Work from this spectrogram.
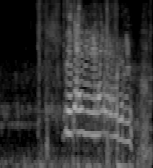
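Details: Frog just caught by an angler, giving a single drawn-out tonal cry lasting under a second: a clear harmonic note that wavers slightly, then drops at the end, over faint low rumbling background.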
